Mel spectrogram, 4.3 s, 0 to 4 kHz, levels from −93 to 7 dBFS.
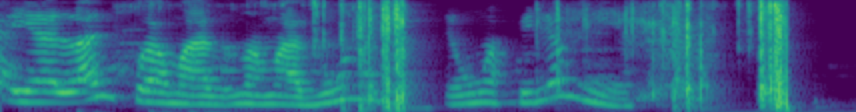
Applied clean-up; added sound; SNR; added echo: classical method WPE with log-MMSE.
